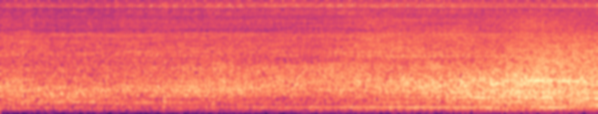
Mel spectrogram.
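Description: Škoda Superb's petrol TSI engine idling, heard from outside the car, growing slowly louder. It has the light clatter typical of TSI direct injection.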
